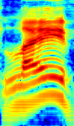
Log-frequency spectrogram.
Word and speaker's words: Leve: It's pronounced Leve. I don't know if you guys can see that. Leve. So I've been mispronouncing her name this entire time, which is not ideal, really.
